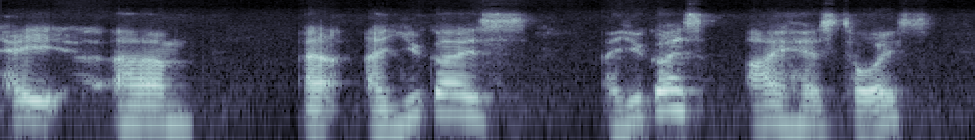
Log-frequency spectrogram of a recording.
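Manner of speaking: nervous, shy, bashful, halting, stumbling delivery. Retelling how a guy walked back around to them, imitating a nervous, shy guy. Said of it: "he was super nervous and super shy".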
